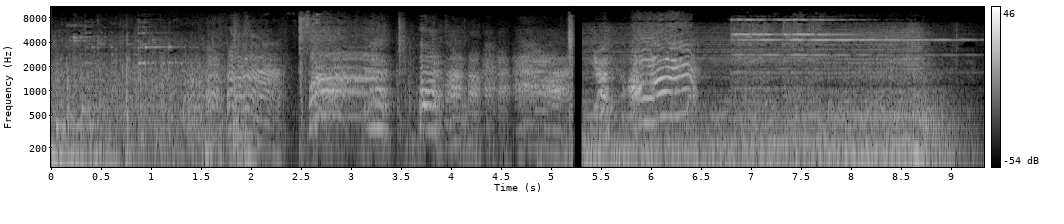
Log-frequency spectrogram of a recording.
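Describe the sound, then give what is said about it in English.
A telephone rings through a dense, busy mix of warbling electronic tones and clattering noise, with a sustained high-pitched ring toward the end, fairly loud and continuous. “The phone is ringing.”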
